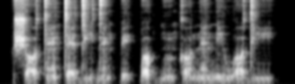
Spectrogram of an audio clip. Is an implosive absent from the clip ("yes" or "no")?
yes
